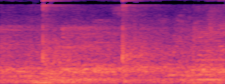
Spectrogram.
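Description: A few sharp clicks of a table tennis ball striking table or bat, over a background murmur of voices in a large hall.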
